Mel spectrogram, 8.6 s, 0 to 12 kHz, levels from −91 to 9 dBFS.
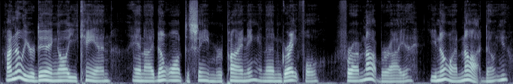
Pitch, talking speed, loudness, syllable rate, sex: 150 Hz, 170 wpm, -17 LUFS, 4.3 syllables/s, male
